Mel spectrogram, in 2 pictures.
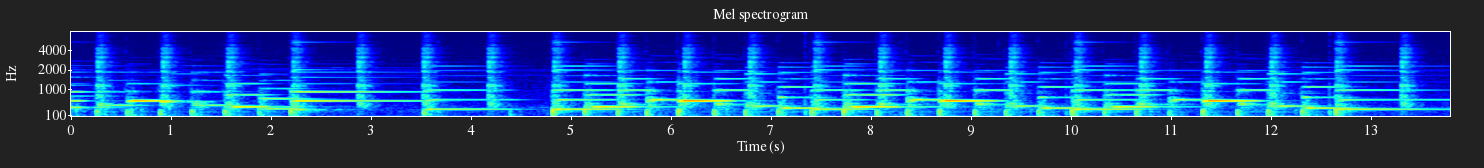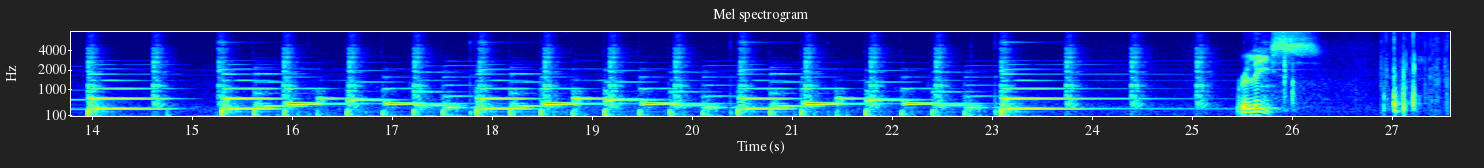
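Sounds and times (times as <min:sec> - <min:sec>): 
soprano tenor piece: 0:00.0 - 0:25.5.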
